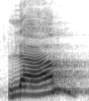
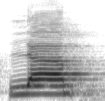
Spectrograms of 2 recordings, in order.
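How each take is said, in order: Both takes have the same delivery.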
